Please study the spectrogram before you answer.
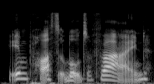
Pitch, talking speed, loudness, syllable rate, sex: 200 Hz, 115 wpm, -21 LUFS, 4.3 syllables/s, female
